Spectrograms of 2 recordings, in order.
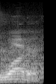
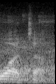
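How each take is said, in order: First: It is said with an American accent. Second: It is said with a British accent. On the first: "American accent" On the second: "for British accent"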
